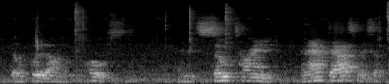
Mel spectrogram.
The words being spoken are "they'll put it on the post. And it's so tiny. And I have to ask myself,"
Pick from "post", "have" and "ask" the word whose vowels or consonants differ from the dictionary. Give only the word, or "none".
have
